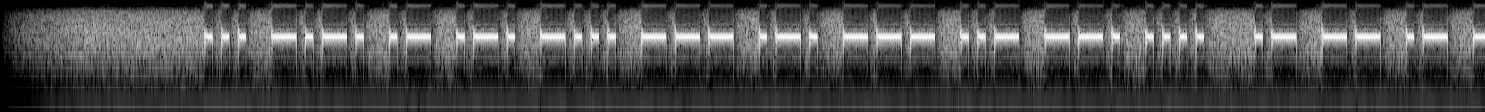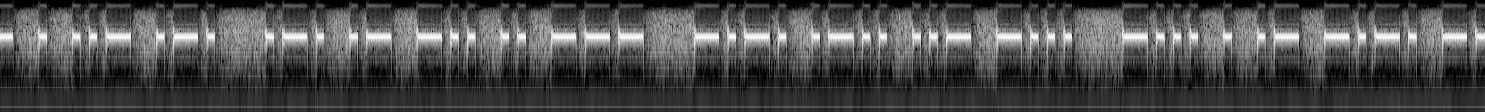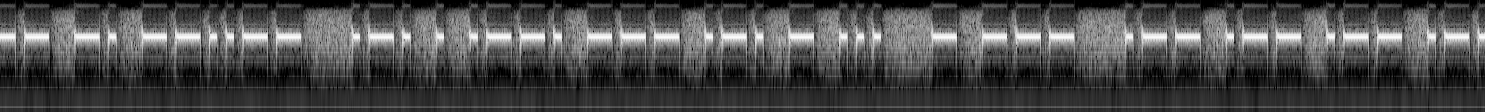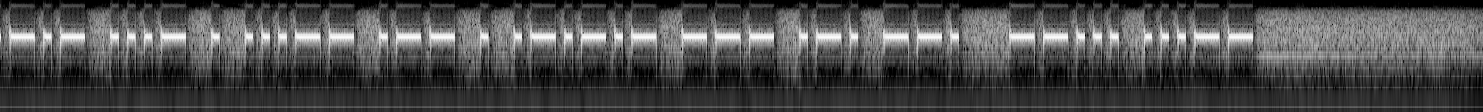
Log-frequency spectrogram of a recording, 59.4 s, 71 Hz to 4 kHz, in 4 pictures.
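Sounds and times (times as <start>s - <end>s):
CW beacon morse code tone: 2.0s - 57.4s.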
